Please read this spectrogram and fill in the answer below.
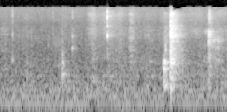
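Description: A few faint, light clicks and taps from small objects being handled, over quiet room tone.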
